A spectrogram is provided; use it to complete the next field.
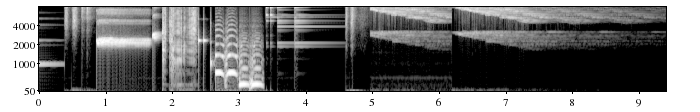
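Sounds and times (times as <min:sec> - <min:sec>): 
Korg Triton Standard Kit synthesizer drum kit: 0:00.4 - 0:03.4.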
